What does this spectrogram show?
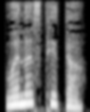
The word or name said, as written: ವನಸ್ಥಿತ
